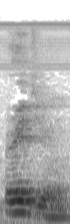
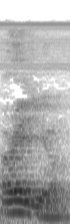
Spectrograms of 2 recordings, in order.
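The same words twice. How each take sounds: Both takes have the same delivery.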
